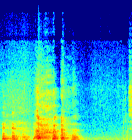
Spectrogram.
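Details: Two or three short, loose voiced coughs in a small room, then quiet, from an adult patient during a chiropractic exam for right TMJ, back pain and digestion complaints.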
